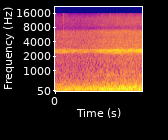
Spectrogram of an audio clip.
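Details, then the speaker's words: Natural gas leak at an MBTA bus yard filling station, cause unclear (hose or line): a steady high-pressure hiss with a thin whistle over low traffic rumble. "I'm not too sure if it's a hose or if it's a natural line um you can hear it kind of hissing out of there"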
